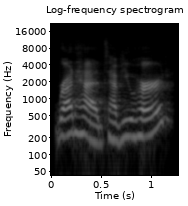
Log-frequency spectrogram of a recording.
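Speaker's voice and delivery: upbeat sponsor pitch to listeners; ad read. Acted. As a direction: pitch the brand like a host ad. Podcast host starts ad read.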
